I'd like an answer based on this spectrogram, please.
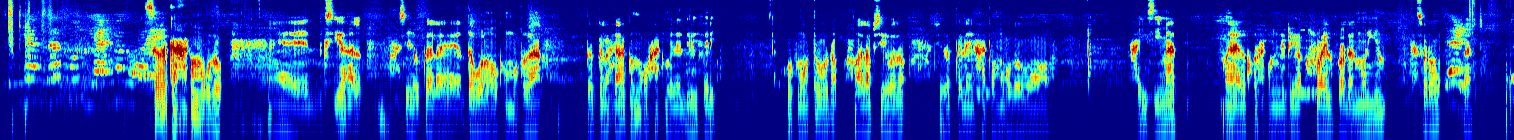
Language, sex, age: Somali, male, 25-35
